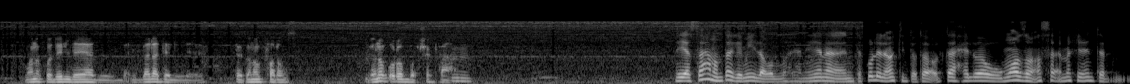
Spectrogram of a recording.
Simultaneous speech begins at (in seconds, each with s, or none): none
